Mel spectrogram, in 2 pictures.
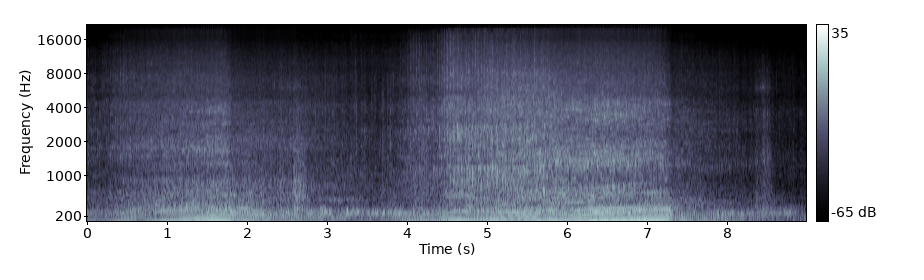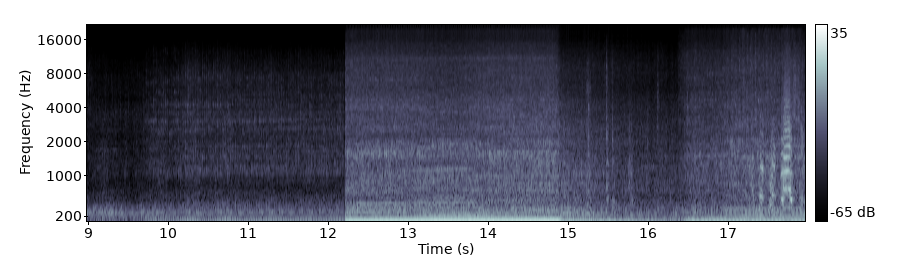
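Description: A 1947 Dodge truck pulled out of abandonment, its engine droning and revving as it drives, with the pitch rising and falling through gear changes and a few loud surges, while voices talk over it now and then.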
